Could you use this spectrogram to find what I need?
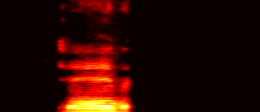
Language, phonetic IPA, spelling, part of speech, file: Latvian, [cɛ̄ːdɛ], ķēde, noun, Lv-ķēde.ogg
- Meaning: 1. chain (sequence of interconnected, usually metal, rings or links) 2. chain (a chain (1) made of precious metal, to be worn as an ornament) 3. chain, fetters (to restrain prisoners)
